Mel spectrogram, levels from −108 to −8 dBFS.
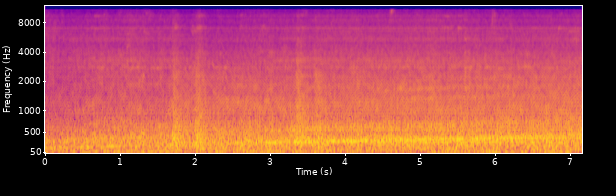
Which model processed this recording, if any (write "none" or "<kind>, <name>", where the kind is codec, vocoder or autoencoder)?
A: vocoder, Vocos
